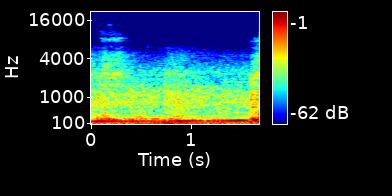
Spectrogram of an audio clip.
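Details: Adult with moderate sleep apnea syndrome and prior nasal surgery imitating snoring on request during flexible nasopharyngeal endoscopy: steady, low, rough rumbling vibration with a faint droning tone.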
